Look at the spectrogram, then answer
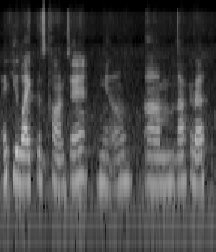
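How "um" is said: ordinary talk, nothing marked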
